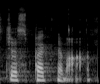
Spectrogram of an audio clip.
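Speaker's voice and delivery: normal talking voice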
